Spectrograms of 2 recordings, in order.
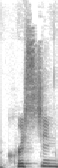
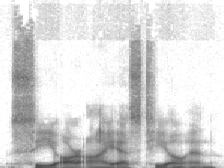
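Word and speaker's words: Criston: Kristen, as in Kristen Cole. Kriston. Good job. That one was a trick because we say it like Kristen, You'd want to say, yeah, no. but it's Kriston.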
